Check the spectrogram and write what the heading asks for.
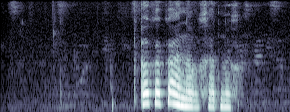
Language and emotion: Russian, neutral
